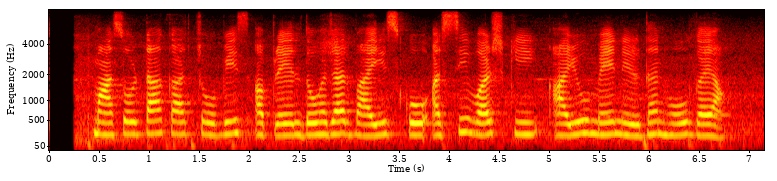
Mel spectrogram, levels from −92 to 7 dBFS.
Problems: constant background noise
